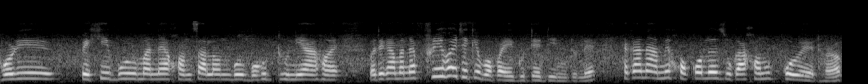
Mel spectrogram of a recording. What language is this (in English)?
Assamese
